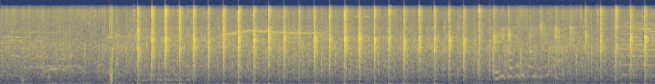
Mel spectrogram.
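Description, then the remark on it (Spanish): Neighbourhood applause for health workers, pharmacists, truck drivers and cashiers starts after a couple of seconds and continues as steady, rhythmic clapping with sharp, regular beats, while a person speaks briefly over it. “Bueno, esto que se escucha son los aplausos. Aplausos por la sanidad, aplausos por los que nos están cuidando, por los farmacéuticos, los camioneros, los cajeros, por todos los que están ahí al pie del cañón.”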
